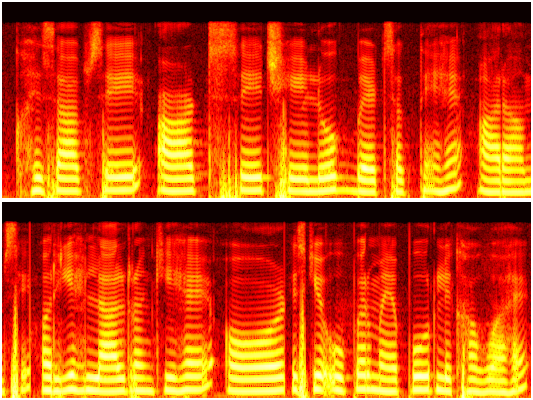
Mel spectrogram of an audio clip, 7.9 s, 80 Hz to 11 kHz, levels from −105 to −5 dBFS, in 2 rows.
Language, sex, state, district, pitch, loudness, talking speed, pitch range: Hindi, female, Bihar, Samastipur, 210 Hz, -18 LUFS, 195 wpm, 195-220 Hz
